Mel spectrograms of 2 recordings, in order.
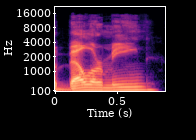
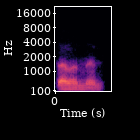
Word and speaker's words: Bellarmine: Louisville loses to Bellarmine, I believe is how I say it correctly. I think Bellarmine. Bellarmine.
